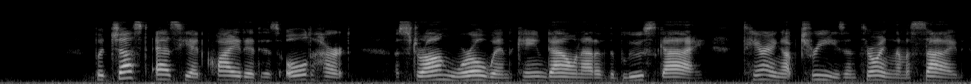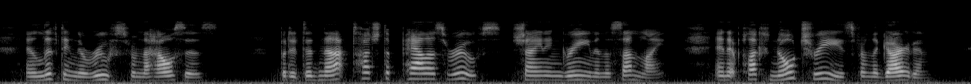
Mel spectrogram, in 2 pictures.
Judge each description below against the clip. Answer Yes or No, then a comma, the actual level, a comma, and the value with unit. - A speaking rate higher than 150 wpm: Yes, average, 170 wpm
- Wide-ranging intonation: No, average, 3.8 semitones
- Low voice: No, high, 195 Hz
